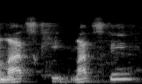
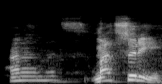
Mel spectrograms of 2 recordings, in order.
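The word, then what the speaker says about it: 祭り: Um, I know Matsuki, not Matsuki. How do you say festival in Japanese? I should know that. Yeah, it meets no Matsuki. Matsuri. That's what it is.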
